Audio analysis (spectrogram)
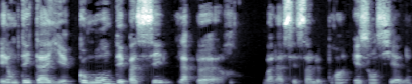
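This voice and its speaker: A man with a Chinese accent speaks at a very slow pace with lively intonation. His medium-pitched voice has a dark, mellow tone. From China. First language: Chinese (speaking French). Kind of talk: religious teaching talk with testimony. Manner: halting.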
